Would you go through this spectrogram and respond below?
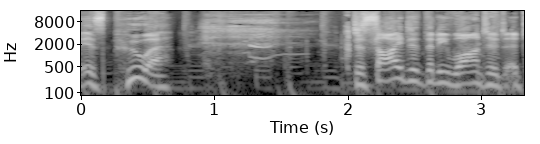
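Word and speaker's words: Poo-Ah: So it's spelled P-O-O hyphen A-H. – Yes. – Pua. Around the town of Orleans over the weekend. So there's obviously an Orleans and a New Orleans. Mm-hmm. The Orleans Police Department posted online to say Pua had ambushed his pen.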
